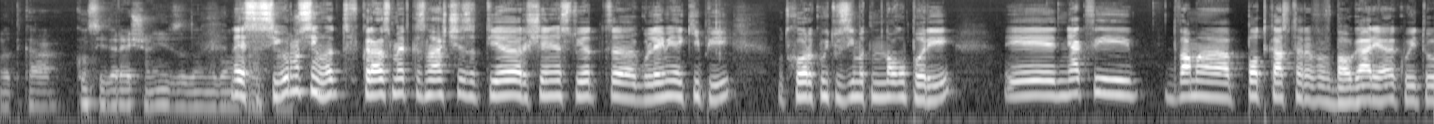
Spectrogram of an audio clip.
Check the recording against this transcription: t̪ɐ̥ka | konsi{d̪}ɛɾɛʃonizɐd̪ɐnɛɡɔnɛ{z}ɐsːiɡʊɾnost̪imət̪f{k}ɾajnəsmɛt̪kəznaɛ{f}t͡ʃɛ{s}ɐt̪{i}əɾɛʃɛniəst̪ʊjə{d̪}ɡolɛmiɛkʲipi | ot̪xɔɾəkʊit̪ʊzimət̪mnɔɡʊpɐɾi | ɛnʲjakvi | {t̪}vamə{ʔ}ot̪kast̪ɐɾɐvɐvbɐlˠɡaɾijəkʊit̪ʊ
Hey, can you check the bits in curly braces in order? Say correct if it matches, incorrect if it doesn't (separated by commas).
correct, incorrect, correct, incorrect, incorrect, correct, incorrect, incorrect, incorrect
